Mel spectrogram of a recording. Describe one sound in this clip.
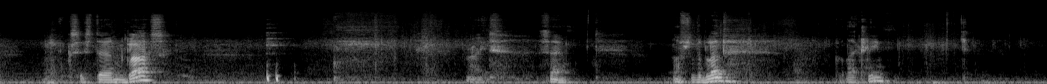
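Paper tissue rustles and crinkles.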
